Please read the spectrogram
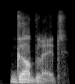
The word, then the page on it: goblet: British English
